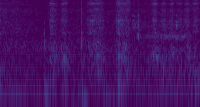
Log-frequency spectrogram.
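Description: Faint scratching of a Faber-Castell watercolour pencil drawing leaves on paper.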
